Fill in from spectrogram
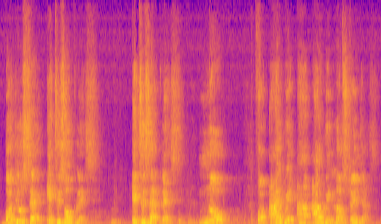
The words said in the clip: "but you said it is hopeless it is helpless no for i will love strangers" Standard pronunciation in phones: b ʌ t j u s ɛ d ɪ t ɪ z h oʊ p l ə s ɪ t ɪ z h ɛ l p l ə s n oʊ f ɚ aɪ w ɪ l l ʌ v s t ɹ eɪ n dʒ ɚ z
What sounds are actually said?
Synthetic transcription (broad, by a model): b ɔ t j u s ɛ d ɪ t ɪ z h oʊ p l ə s ɪ t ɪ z h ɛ p l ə s n oʊ f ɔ aɪ w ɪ w l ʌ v s t ɹ eɪ n dʒ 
